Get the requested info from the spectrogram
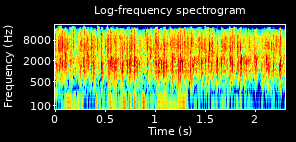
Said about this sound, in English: If we got a round of applause for Mr. McCann.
